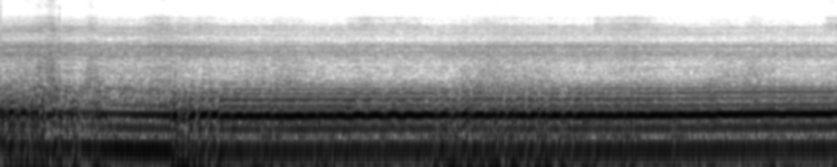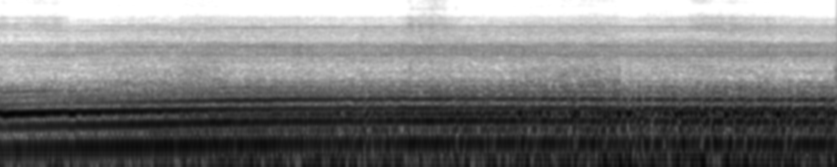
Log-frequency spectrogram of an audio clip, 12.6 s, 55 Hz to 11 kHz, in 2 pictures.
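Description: BMW S1000RR's inline-four engine running at low revs as the bike rides along; its note eases slightly, then rises about seven seconds in as the rider opens the throttle.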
